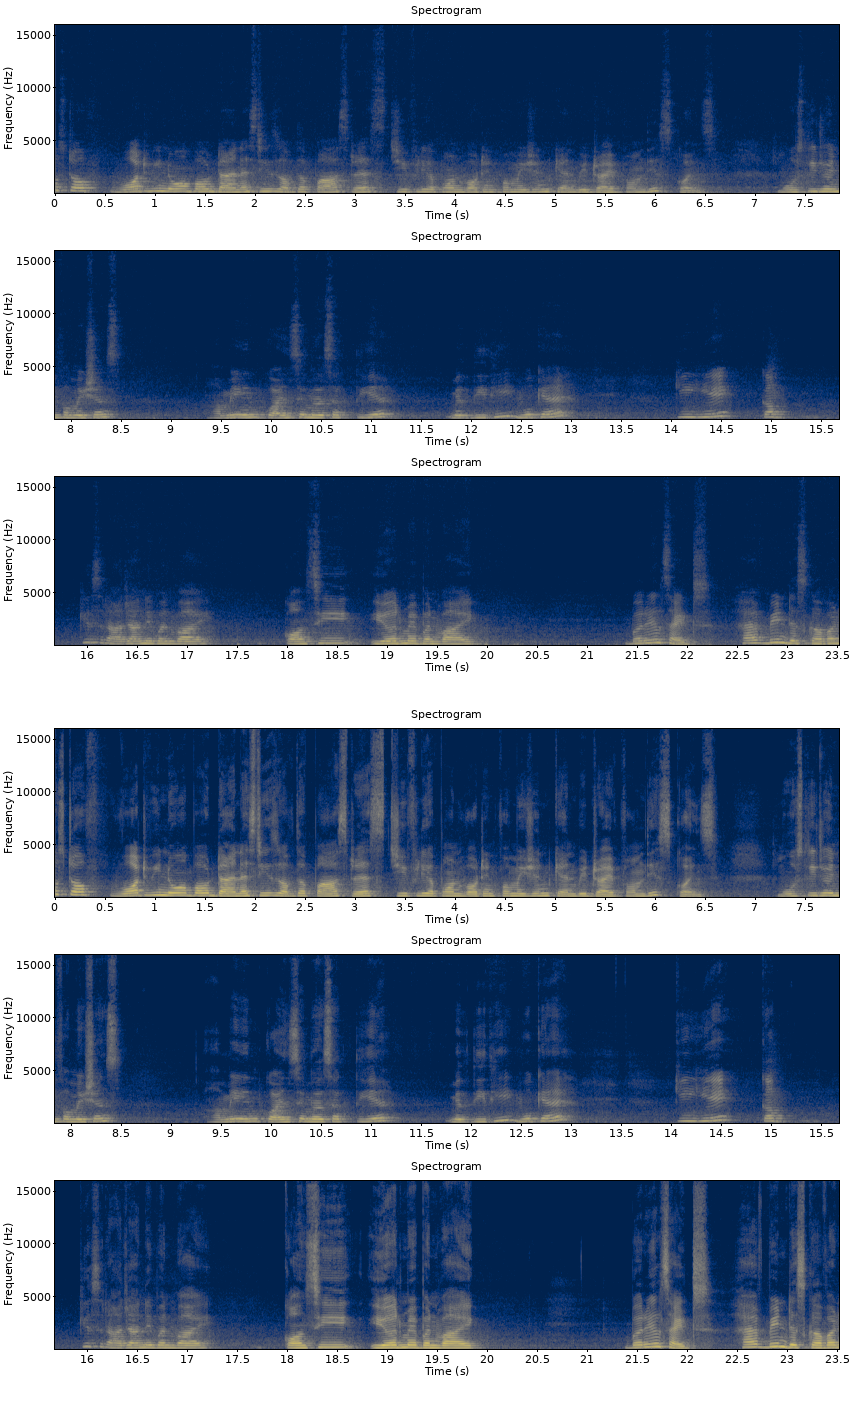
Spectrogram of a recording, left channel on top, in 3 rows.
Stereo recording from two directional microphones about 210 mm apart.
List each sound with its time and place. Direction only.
0.0 s a woman's voice: 65° right (ahead or behind)
9.4 s a woman's voice: 65° right (ahead or behind)
14.0 s a woman's voice: 65° right (ahead or behind)
21.4 s a woman's voice: 65° right (ahead or behind)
